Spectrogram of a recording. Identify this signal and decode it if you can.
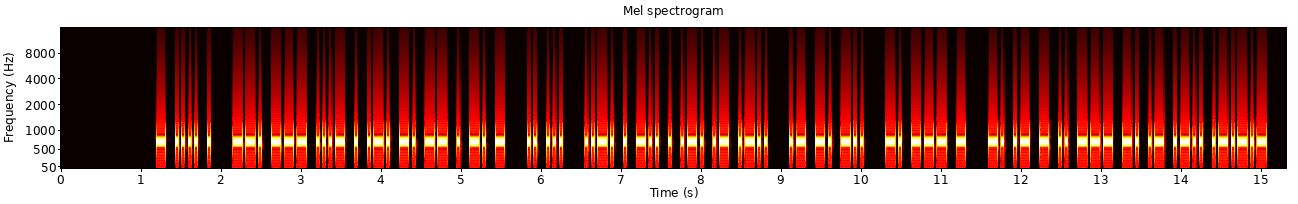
Morse code, heard as a keyed tone, about 30 wpm, 700 Hz. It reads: THE GOVERNMENT IS FEDERAL AND NOT NATIONAL.
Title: Sentences from Top 1000 Words - Review Part 5 - 30wpm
